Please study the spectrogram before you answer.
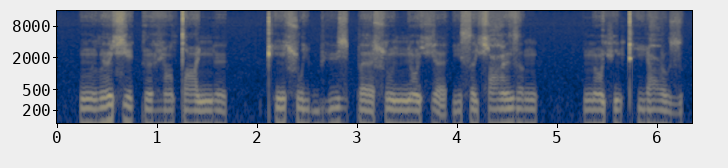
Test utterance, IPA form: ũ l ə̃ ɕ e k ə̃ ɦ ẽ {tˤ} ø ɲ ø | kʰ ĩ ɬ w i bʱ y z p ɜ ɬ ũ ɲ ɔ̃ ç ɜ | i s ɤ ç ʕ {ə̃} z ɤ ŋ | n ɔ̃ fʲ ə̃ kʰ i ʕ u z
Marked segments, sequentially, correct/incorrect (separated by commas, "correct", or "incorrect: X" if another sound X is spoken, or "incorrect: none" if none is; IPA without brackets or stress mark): correct, correct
